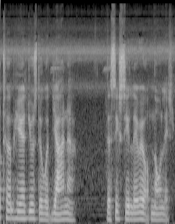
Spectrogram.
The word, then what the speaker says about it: jhana: They pronounce similar, but they're not the same, okay? Jhana spelled like this, J-H-A-N-A, but jhana, J-N-A-N-A. Okay?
